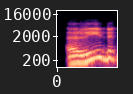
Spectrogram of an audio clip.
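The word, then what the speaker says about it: read: को हटा दीजिए और रीड को रेड कर दीजिए, तो स्पेलिंग तो सेम रहेंगे लेकिन रीड नहीं पढ़ के क्या पढ़ेंगे, रेड पढ़ेंगे।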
